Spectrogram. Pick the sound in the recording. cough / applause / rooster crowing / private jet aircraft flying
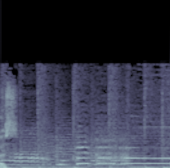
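rooster crowing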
